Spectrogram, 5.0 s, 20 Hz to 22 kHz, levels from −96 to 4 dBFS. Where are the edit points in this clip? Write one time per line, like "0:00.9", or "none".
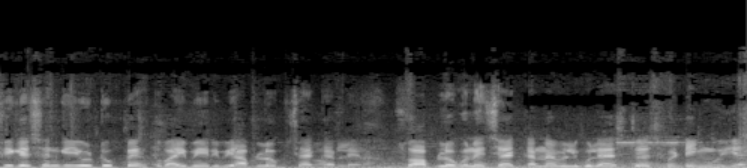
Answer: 0:02.3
